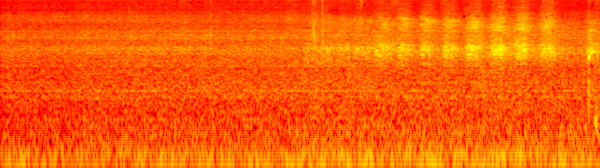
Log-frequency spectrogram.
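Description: A bird calling in a rapid run of repeated notes from about halfway in, over a steady low outdoor rumble.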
